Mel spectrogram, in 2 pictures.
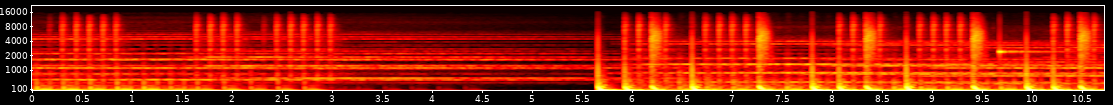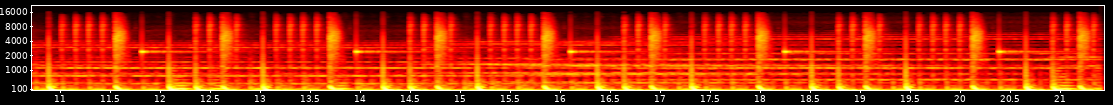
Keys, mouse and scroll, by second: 0.5-7.3 alt+drag, 8.2 ctrl+t, 9.4-12.6 drag, 12.6 ctrl+z, 13.9-19.5 ctrl+drag, 19.5 Down.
